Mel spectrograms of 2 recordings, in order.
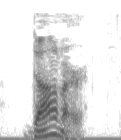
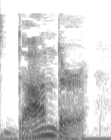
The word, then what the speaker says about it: Donder: Why do I obsess over the fact that Gene Autry mispronounces Santa's reindeer's name as Donner? It's Donder, I tell you.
